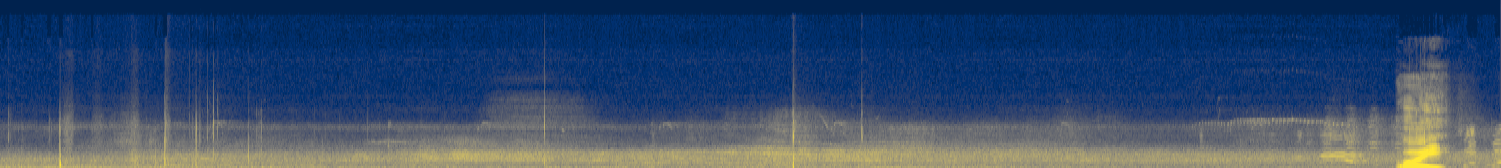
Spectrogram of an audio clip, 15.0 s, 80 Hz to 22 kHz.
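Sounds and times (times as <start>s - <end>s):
outdoor background hiss: 14.0s - 14.5s.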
